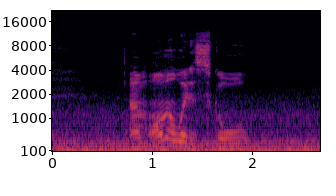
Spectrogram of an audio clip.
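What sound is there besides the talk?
car interior road noise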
